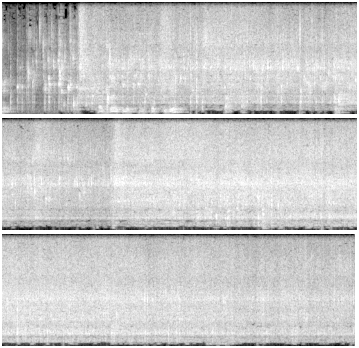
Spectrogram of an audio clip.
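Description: Food sizzles and crackles loudly in hot oil.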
